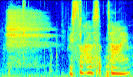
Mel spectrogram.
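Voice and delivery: soft soothing whisper; tender quiet whisper; shushing. Acted. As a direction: hush him gently. Soothing him afterward.

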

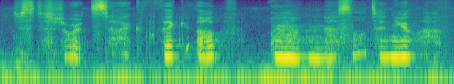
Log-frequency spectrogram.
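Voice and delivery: hushed and flustered; aroused whisper. Acted. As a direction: let it slip out in a whisper. Soft whisper.

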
